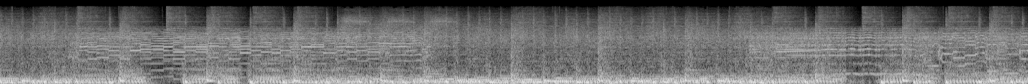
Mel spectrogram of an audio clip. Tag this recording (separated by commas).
Music, Heavy metal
